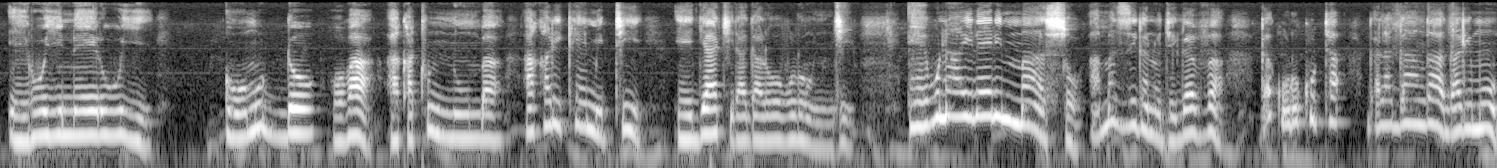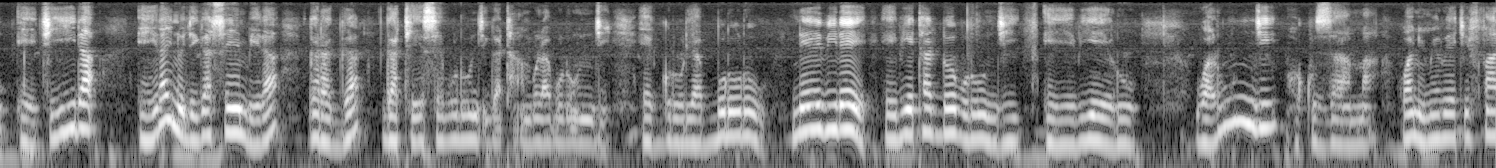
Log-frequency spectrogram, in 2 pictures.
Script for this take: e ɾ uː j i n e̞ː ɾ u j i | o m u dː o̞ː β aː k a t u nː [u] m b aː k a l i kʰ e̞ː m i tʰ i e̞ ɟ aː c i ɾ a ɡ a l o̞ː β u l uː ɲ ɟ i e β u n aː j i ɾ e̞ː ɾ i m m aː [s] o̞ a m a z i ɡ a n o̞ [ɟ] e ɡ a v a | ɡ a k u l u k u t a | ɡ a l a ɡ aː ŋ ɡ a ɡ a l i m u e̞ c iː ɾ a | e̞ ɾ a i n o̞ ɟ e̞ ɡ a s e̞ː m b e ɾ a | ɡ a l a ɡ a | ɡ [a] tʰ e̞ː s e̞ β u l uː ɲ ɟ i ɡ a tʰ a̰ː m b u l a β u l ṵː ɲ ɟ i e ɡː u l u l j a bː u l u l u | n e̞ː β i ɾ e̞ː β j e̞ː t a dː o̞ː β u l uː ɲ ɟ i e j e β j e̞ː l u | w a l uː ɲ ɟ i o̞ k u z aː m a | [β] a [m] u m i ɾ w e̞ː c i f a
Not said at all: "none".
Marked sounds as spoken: uː, s, ɟ, a, w, ɲ

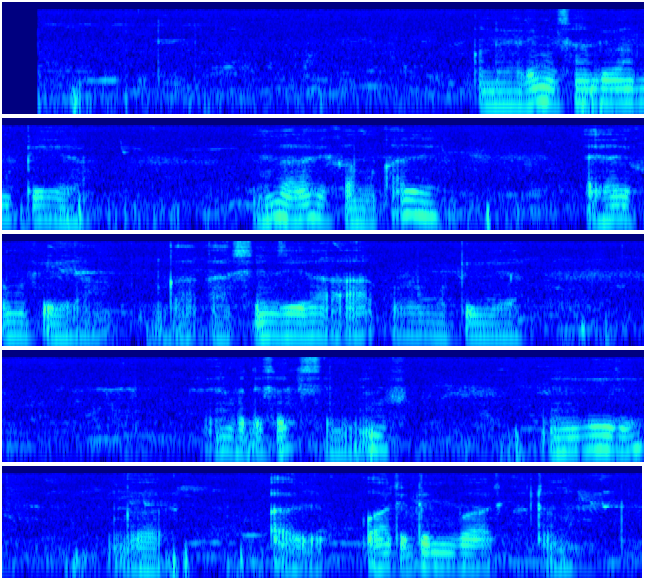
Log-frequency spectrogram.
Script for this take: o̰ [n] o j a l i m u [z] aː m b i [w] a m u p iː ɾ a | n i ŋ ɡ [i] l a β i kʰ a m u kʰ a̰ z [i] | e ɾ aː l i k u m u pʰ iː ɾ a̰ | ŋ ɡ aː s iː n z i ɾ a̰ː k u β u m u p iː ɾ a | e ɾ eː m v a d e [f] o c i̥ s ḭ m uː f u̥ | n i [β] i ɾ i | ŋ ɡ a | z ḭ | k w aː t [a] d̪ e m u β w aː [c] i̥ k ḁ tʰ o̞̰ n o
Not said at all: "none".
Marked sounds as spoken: n, s, w, a, i, s, β, i, t

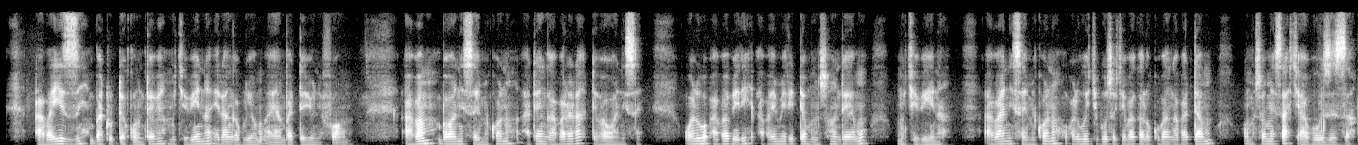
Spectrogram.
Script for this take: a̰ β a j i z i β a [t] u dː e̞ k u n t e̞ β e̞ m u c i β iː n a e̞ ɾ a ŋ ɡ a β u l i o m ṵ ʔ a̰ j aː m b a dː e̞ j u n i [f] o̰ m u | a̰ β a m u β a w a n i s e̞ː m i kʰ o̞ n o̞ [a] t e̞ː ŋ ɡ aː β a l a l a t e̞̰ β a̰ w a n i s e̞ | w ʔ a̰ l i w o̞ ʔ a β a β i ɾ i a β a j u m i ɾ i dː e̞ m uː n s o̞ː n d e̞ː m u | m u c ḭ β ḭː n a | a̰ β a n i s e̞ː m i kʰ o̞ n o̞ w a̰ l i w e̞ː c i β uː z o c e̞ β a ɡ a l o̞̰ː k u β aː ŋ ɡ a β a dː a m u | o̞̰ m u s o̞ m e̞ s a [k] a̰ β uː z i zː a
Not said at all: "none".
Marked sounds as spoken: t, f, a, c

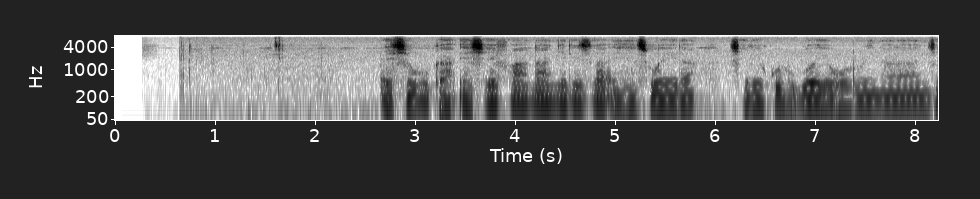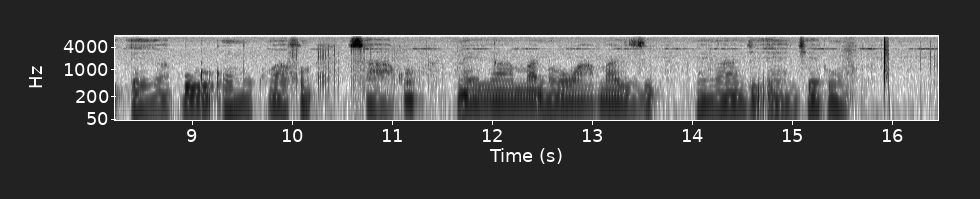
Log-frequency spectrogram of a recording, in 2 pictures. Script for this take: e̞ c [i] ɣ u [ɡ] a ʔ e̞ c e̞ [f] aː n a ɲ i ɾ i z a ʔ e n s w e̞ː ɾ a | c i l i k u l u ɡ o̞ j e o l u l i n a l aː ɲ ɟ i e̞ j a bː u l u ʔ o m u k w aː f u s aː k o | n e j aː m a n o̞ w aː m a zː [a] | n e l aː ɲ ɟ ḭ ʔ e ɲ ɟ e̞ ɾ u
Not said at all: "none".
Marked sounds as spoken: i, k, f, i

